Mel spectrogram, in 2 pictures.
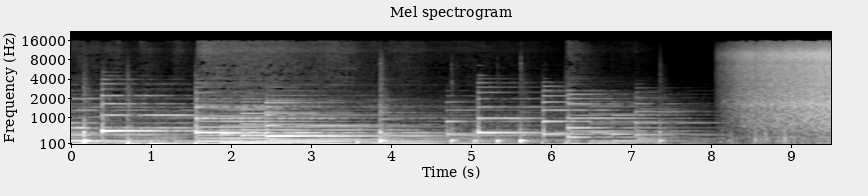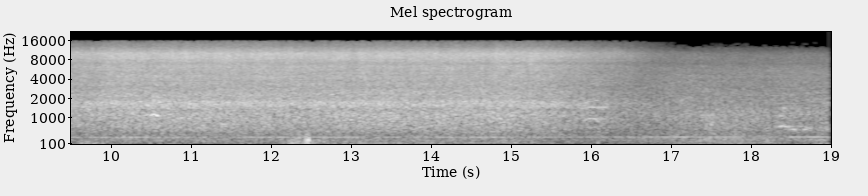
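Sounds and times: fountain water splashing into basin: 0:08.2 - 0:19.0
outdoor background noise: 0:08.2 - 0:19.0.

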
